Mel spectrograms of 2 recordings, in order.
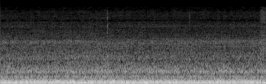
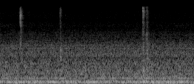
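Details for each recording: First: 2013 Chevy Cruze cabin blower at speed: a constant heavy low drone like a jet engine or freight train. Restricted airflow from a cabin air filter plugged with a rodent nest; blower motor worn and replaced. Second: 2013 Chevy Cruze after clearing a rodent nest from the cabin air filter and replacing the blower motor: blower at full speed gives a steady, quiet whir with no roar, rattle or squeal. Normal blower.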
